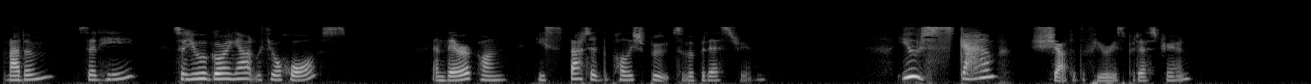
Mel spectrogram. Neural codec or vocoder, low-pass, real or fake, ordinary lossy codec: codec, 16 kHz, about 1 kbps, DyCAST, with the encoder's durations; 7.2 kHz; fake; MP3, 24 kbps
